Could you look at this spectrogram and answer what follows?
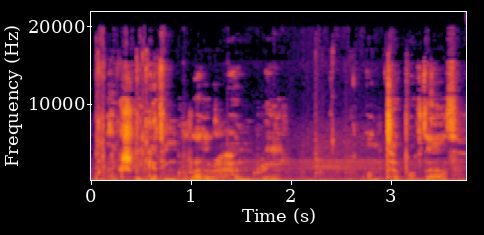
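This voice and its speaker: A man's voice: on the low side, fairly even intonation, normal speed, heavy background noise. A man thinking aloud in character as a brooding, grumbling vampire during a game playthrough, hesitant and prone to swearing. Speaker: let's player.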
